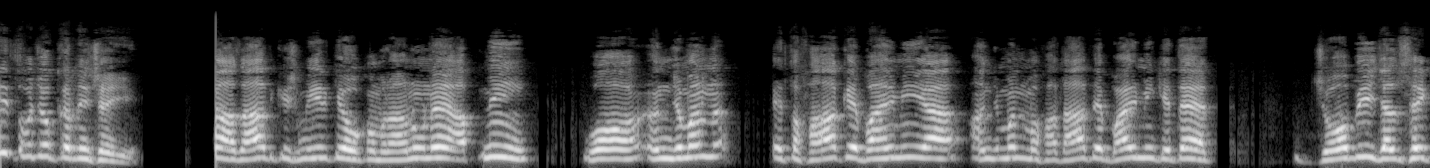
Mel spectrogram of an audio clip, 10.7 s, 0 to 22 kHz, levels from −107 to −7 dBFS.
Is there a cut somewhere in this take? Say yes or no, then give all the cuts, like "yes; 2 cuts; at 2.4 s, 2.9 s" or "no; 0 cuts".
yes; 1 cut; at 1.6 s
